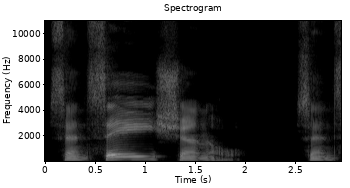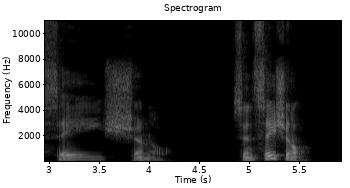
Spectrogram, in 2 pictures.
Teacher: Four syllables. The stress is on the second syllable.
